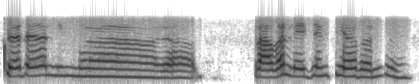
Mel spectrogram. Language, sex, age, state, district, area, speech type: Kannada, female, 30-45, Karnataka, Bagalkot, rural, conversation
